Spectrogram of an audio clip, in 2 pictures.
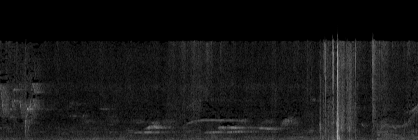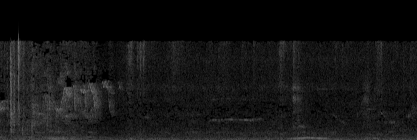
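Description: Faint bird calls, a few short chirps that come and go, in quiet outdoor surroundings. A single sharp click about five seconds in, followed by a few softer knocks.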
